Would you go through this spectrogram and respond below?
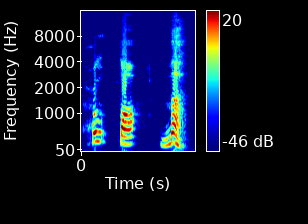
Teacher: طا موٹا اور اونچا ہے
